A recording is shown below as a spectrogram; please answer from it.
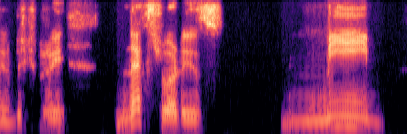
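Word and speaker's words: ميم: Next word is meme. Meme has to be pronounced from the wet part of the front two lips, right?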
